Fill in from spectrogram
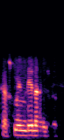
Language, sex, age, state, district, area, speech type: Sanskrit, male, 60+, Maharashtra, Wardha, urban, conversation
